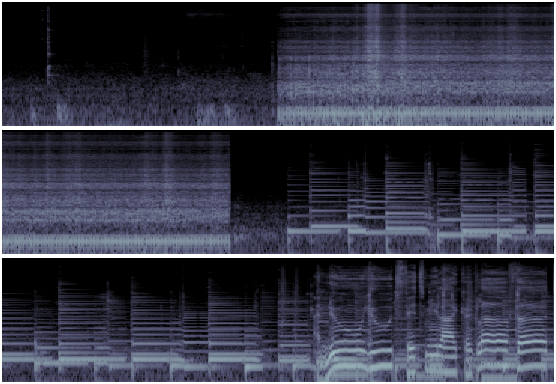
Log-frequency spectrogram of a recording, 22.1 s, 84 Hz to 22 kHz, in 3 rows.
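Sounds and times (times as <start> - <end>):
buzzing pump hum: 3.7 - 10.4
steam iron hissing: 3.7 - 10.4.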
